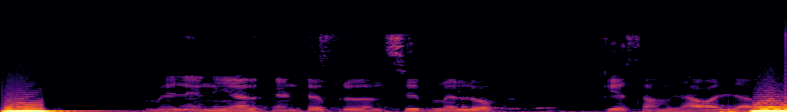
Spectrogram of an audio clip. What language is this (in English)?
Bhojpuri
